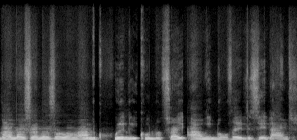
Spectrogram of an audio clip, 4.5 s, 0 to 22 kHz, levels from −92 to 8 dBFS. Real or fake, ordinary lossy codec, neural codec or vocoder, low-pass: fake; none; codec, 44.1 kHz, 3.4 kbps, Pupu-Codec; none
